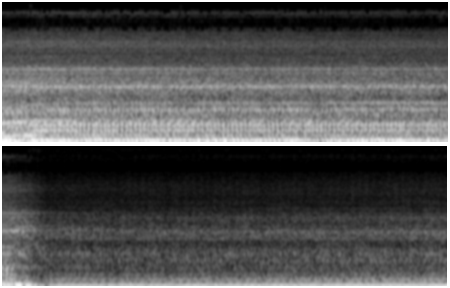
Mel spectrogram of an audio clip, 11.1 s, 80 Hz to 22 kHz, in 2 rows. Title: 2012 Yamaha YZF R6 Rough idle? New coils, new plugs, good timing. rebuilt engine. Reason for idle?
